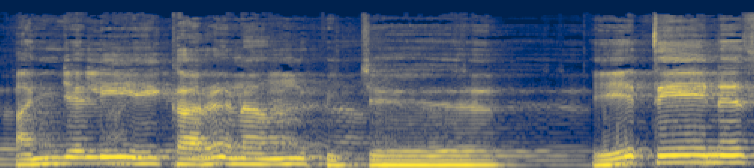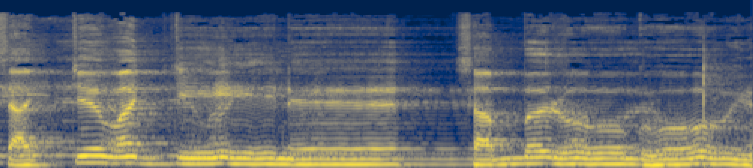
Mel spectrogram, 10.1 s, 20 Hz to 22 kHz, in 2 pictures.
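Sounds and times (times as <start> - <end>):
person chanting verses: 0.0 - 10.0.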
